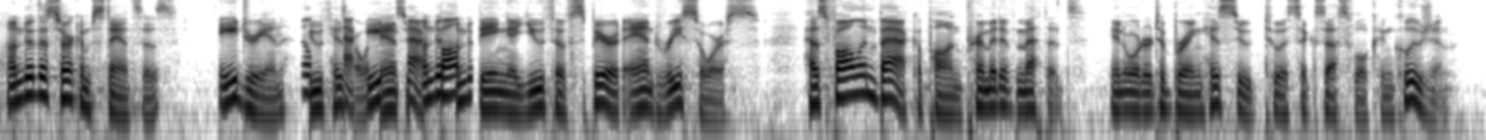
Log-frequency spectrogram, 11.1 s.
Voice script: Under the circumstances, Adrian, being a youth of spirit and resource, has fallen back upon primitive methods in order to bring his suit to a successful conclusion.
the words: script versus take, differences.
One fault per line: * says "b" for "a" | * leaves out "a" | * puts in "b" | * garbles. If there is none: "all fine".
* garbles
